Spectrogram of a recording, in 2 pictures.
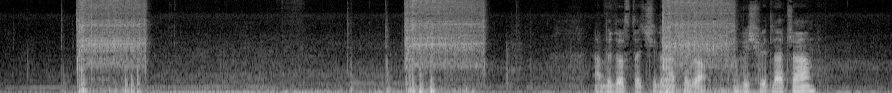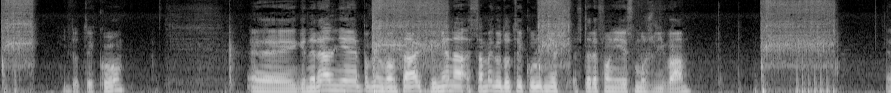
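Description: A hot air tool hisses in short bursts.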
